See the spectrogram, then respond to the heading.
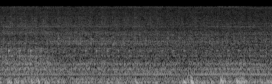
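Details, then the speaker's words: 1958 Chevrolet Biscayne with Level Air suspension, engine idling; the level air pump runs filling the tank with a steady even pumping hum, no knocks or grinding; compressor working normally. "so here's the level air pump here it's putting air into the tank"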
